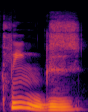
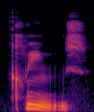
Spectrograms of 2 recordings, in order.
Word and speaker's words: clings: If I change it with an S, I hear clings, clings. It's a soft G. Not clings, but clings.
